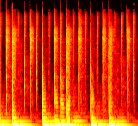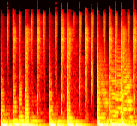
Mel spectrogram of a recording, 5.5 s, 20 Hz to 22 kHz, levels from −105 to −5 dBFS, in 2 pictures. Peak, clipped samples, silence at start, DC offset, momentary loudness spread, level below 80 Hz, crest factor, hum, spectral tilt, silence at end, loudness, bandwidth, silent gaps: -4 dBFS; under 0.1%; 0 s; under 0.1%; 6 LU; -16 dBFS; 12 dB; none; -4.5 dB/octave; 0 s; -19 LUFS; 14.5 kHz; none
